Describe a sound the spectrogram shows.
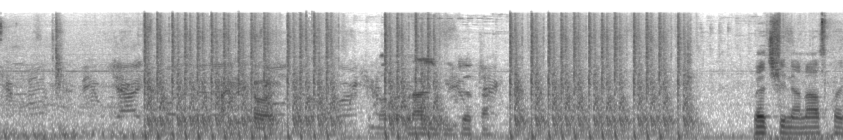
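A helicopter cannon fires in rapid bursts.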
